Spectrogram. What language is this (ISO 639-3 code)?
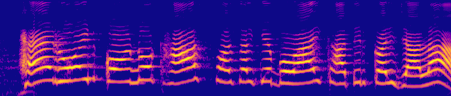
bho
